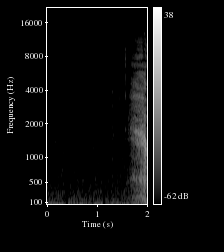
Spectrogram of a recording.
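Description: Near silence, then a soft in-breath from the narrator near the end.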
